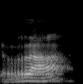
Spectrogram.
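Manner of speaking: "Ra" with a strong trilled R; rolled double R. Shown as a demonstration. Teacher showing that R here sounds like double R, rolled. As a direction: hold the rolling R at the start of "Ra". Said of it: "suena como doble R".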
